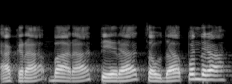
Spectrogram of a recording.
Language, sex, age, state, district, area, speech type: Marathi, male, 18-30, Maharashtra, Pune, urban, spontaneous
